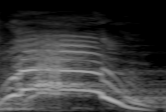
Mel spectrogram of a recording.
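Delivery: very high, drawn-out "woo"; celebratory whoop. Acted. Graduate cheering a drama and film degree, mock whoop.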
